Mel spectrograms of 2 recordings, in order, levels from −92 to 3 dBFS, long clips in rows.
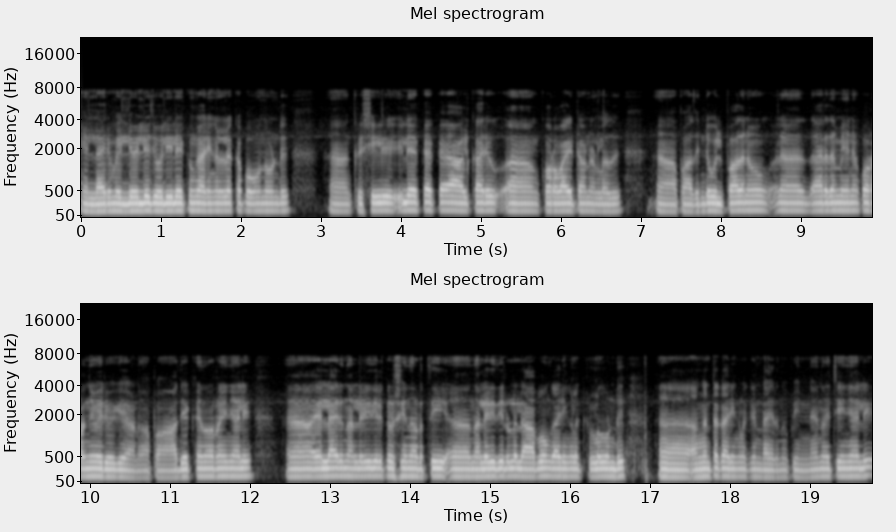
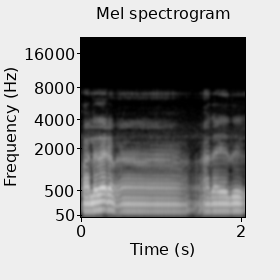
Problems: background sounds at intervals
